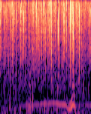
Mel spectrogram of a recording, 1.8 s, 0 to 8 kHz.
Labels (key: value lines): label: biophony, cascading saw
recorder: SoundTrap 600 or HydroMoth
